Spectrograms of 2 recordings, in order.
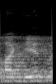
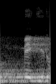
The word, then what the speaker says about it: Megido: Magedo é Megido. Então Megido você pode pronunciar das duas formas em hebraico, ou Megido ou Magedo.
